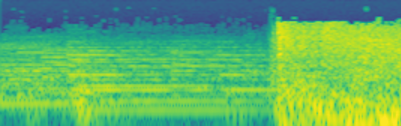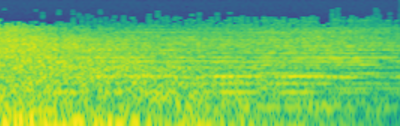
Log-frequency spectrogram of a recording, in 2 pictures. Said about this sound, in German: Er stellt die Bombe draußen auf eine Klimaanlage. Sie hat einen Zeitzünder und ist so programmiert, dass sie während des Sonntagsgottesdienstes explodiert.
